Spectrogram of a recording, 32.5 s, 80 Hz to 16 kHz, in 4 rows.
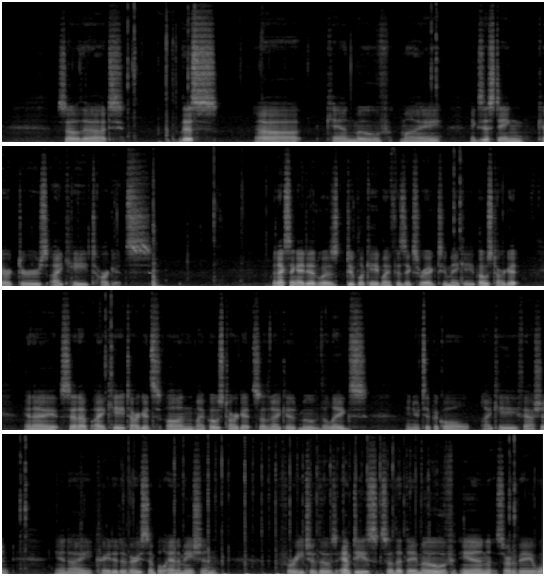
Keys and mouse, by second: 1.9-3.0 right drag, 4.2 g, 6.5 right click, 9.2 shift+middle click, 12.8 middle click, 15.0-19.7 right drag, 24.6 right click, 32.0-32.5 right drag.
